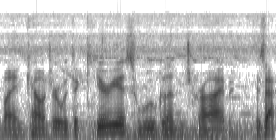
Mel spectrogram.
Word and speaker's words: Wooglin: have passed since my encounter with the Curious wugan tribe is that how you pronounce it wugan wugan thank you and I find myself mesmerized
